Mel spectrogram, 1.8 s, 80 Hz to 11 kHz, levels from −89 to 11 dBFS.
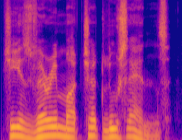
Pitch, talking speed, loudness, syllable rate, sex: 125 Hz, 230 wpm, -14 LUFS, 5.5 syllables/s, male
